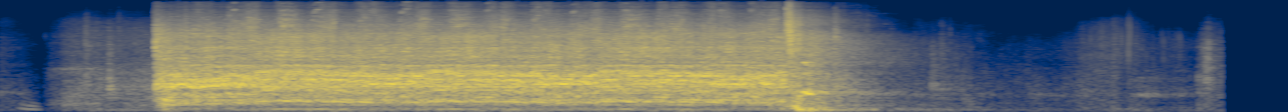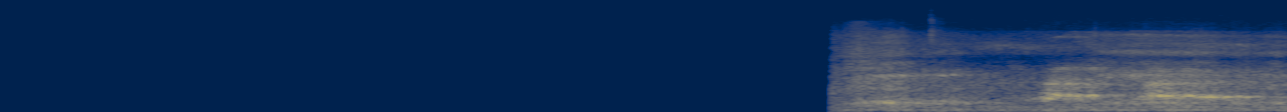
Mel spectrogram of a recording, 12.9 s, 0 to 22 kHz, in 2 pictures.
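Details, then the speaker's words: 1981 Ford Bronco that did not run, first start attempt after setting timing on number one, checking rockers and leads, fuel in the carburettor: hard cranking, then a sharp backfire through the carburettor with a flame that blew the carb off the intake. "That literally blew the carby off the intake."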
